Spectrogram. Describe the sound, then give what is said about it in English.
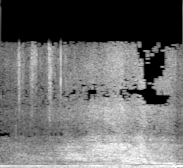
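A Nissan GT-R race car from Japanese Motorsport drones steadily with a low, humming tone, its roar swelling louder toward the end as it passes and the pitch dips slightly. No one speaks. “Another Nissan GTR Japanese Motorsports.”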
